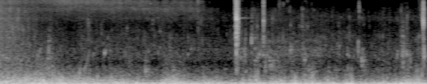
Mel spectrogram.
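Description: Wind blows over the water on an inshore fishing outing, a loud, continuous low rumble and buffeting against the microphone, with light splashes and knocks on top.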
